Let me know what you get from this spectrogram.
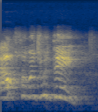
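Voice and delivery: a hint of a hopeful client; mock client. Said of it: "They be like".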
